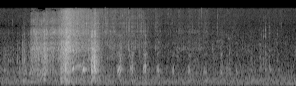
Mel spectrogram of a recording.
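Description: A bucket of ice water dumped over a person's head, the water rushing and splashing down over him onto the grass, loudest about a second in, then trailing off into a scatter of small ticks and drips.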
